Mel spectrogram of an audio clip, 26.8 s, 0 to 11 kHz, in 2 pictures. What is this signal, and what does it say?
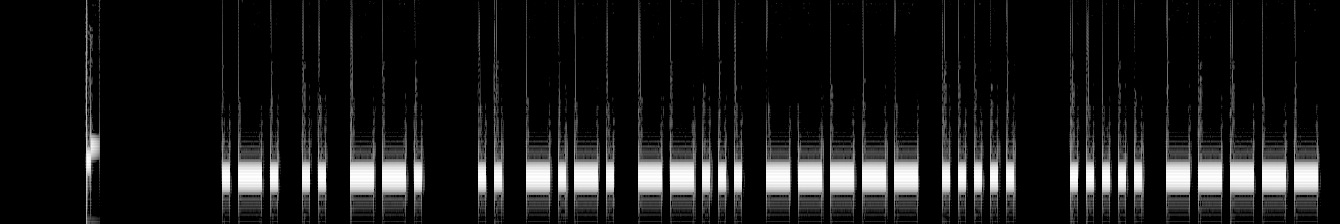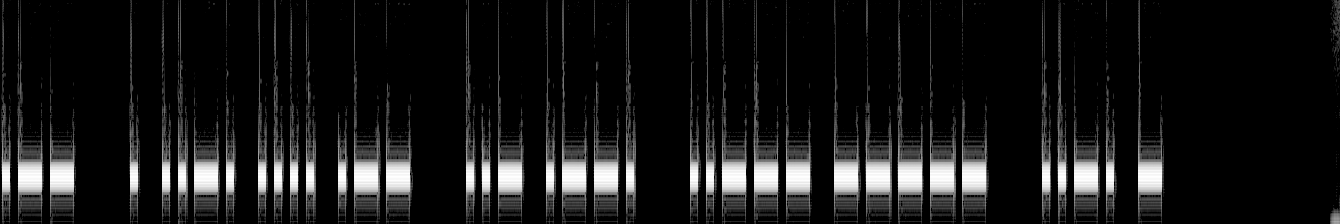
Morse code, heard as a keyed tone, about 15 wpm, 700 Hz. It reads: RIG IC705 50W EFHW UP 20 FT
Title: Practice QSO - Exchange 2 - Info - 15wpm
